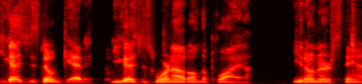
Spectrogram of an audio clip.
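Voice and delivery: ordinary talk

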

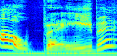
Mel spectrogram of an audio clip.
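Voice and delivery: put-on "baby" said with a strong, laid-on southern twang. Describing a favourite movie line delivery, quoting Keanu in his southern twang. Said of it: "in like this real southern twang".

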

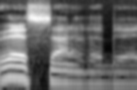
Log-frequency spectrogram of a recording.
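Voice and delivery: very low, slow mutter under the breath. Describing a film scene, acting out what one man says: muttering under breath. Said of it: "like under his breath".

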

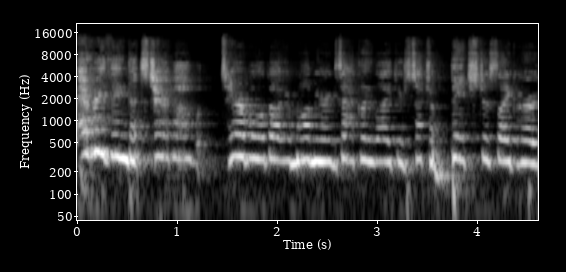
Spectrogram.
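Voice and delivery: high, furious flipped-out rant. Retelling what he said while flipping out: imitating someone flipping out. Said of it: "he flipped out on me".

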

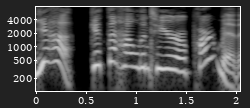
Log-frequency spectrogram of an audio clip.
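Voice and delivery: high-pitched, urgent, alarmed call-out.

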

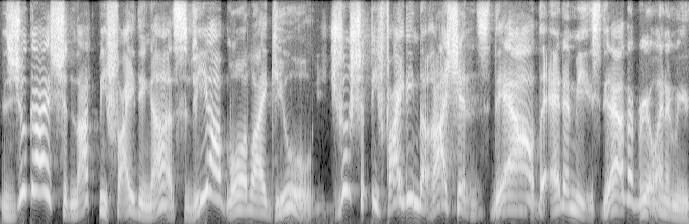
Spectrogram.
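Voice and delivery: very high, animated, swooping put-on German accent. Quoting the guy putting slop on plates, in a put-on German accent. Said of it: "let me see if I can do a German accent".

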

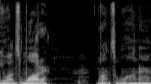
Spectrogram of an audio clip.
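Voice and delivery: low devil voice speaking as a snake. Posing as a devil-snake offering water in the desert: devil snake voice. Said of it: "I come to you as a snake going".

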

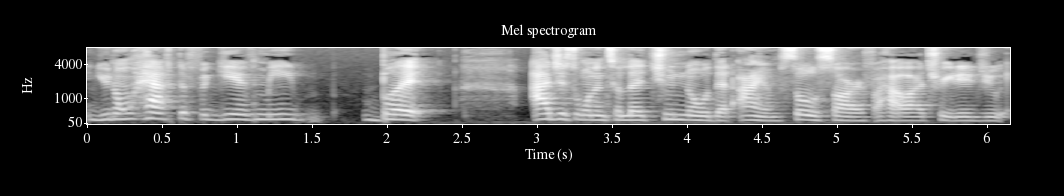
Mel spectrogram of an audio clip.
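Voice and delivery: usual speaking voice

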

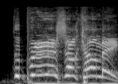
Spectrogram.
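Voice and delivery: very high-pitched voice, called out. Giving a hint about a costume: Paul Revere call. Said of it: "Paul Revere?".

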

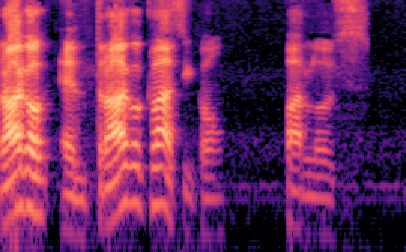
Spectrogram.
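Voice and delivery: put-on telenovela-style voice. Told to keep going, the speaker continues the bit in a telenovela voice. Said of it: "when I do my telenovela voice".

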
